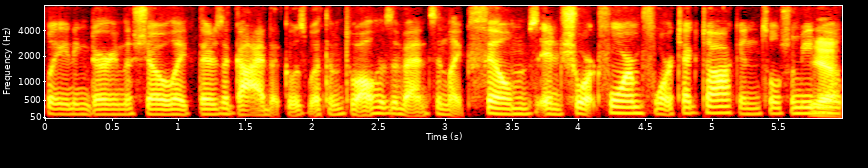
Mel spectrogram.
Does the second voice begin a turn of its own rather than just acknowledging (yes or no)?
no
